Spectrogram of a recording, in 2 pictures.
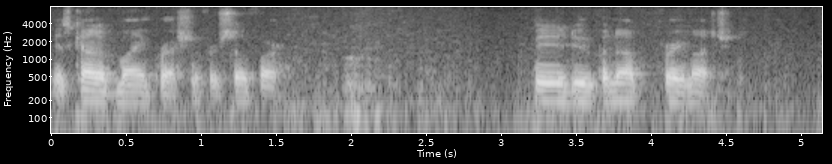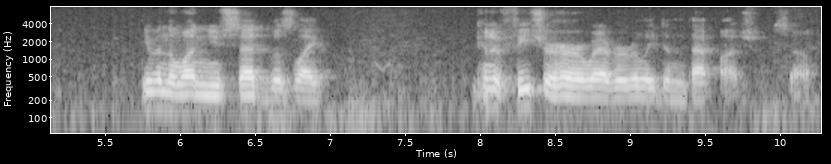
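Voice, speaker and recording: A man with a slightly low voice gives a casual review of a TV show. He talks in a rambling, halting way and circles back on his words. There is some noise in the recording. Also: warm tone, dull audio. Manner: rambling, halting, repeats himself. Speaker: podcast reviewer. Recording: noticeable background noise.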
